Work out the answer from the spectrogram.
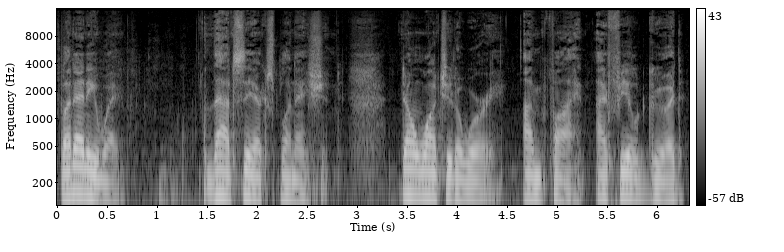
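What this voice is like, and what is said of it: Lower, slightly congested voice. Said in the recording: “I sound a little different ... Maybe I sound like I have a lower voice, like a real announcer ... a runny nose ... The scratchy throat”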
